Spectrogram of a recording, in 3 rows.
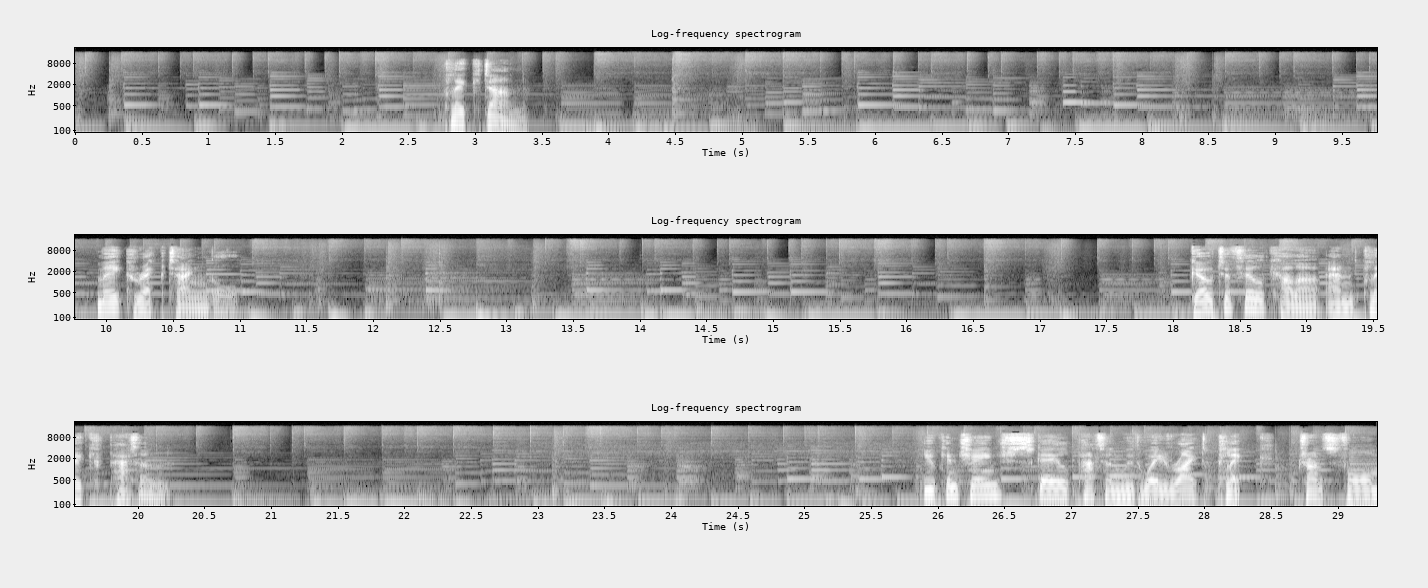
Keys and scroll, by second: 6.3 space, 24.6 v.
